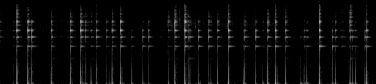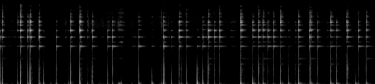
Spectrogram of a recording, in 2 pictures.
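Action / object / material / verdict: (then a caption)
tap / textured cut glass object / glass / none. A textured cut glass object is tapped and scratched with fingernails. Quick, bright clinks and clicks follow one another in a fast, uneven rhythm. Each one dies away almost at once, with steady high tonal lines ringing faintly between the taps.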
